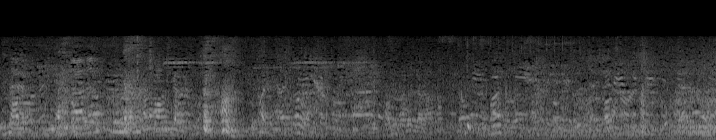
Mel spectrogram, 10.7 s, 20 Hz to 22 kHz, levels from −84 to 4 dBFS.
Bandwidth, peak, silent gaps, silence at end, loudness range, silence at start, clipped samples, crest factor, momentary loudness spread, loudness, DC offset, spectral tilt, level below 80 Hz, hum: 8 kHz; -16 dBFS; none; 0 s; 5 LU; 0 s; under 0.1%; 20 dB; 7 LU; -36 LUFS; under 0.1%; -4.5 dB/octave; -62 dBFS; none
